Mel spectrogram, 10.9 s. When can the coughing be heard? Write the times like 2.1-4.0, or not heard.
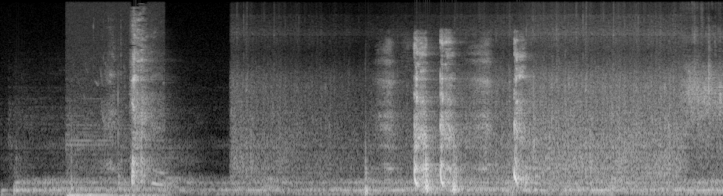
1.0-2.5, 5.5-7.9.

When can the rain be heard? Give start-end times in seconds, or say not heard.
3.4-10.8.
